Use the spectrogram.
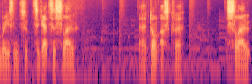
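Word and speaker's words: Slough: but also Preston and slow that's pronounced slow for anyone who's not from the UK.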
